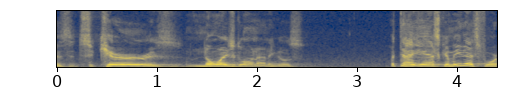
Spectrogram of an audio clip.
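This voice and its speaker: With an Upper Midwest accent, a man speaks in an animated tone with lively intonation. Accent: Upper Midwest American. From Michigan, Detroit area. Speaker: county prosecutor. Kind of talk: public presentation. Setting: presentation to audience. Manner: fast.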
